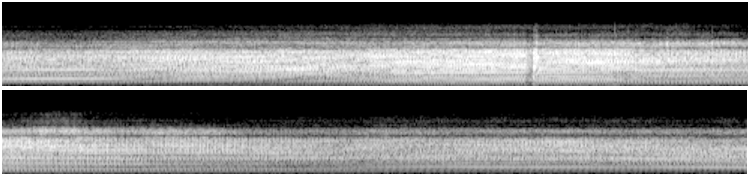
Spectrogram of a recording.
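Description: Holden VT Commodore engine held at high revs in a burnout, tyres spinning and smoking. It grows louder as the car passes about four seconds in, then drops in pitch and fades as it moves away.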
